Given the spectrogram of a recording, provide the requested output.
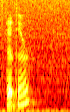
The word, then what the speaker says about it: thither: problems saying things like thither. Thither. So the first TH in thither is unvoiced, the second one is voiced.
